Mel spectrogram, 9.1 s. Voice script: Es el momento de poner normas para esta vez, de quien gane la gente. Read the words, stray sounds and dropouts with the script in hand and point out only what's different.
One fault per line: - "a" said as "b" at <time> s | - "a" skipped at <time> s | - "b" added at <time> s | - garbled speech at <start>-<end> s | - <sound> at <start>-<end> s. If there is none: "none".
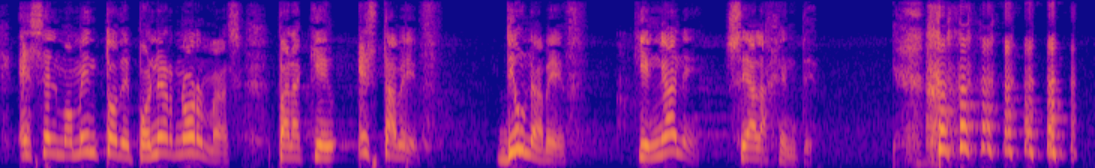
- "que" added at 2.5 s
- "una vez" added at 4.3 s
- "sea" added at 6.0 s
- laugh at 7.4-9.0 s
